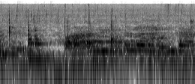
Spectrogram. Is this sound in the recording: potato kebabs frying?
yes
